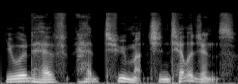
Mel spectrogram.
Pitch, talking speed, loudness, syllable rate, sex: 120 Hz, 175 wpm, -18 LUFS, 5.0 syllables/s, male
